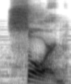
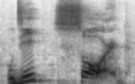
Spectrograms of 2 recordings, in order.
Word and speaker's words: sword: vocabulary is pronounced as sword sword sword it's because this letter is silent you don't need to pronounce it sword sword sword is an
